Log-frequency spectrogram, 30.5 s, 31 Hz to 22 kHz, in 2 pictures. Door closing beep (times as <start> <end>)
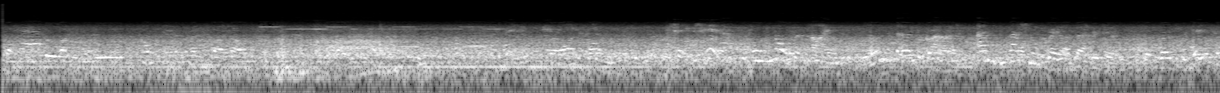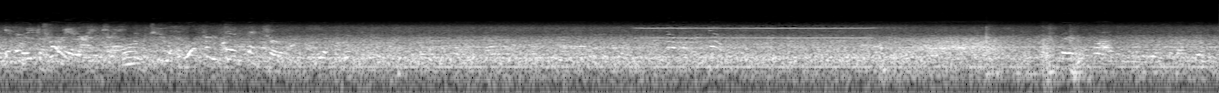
3.2 6.4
